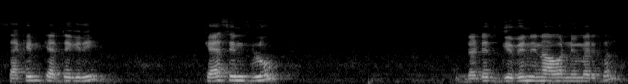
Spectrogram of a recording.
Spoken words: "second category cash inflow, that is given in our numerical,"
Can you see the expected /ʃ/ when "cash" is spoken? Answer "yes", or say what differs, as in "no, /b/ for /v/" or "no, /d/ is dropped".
no, /s/ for /ʃ/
